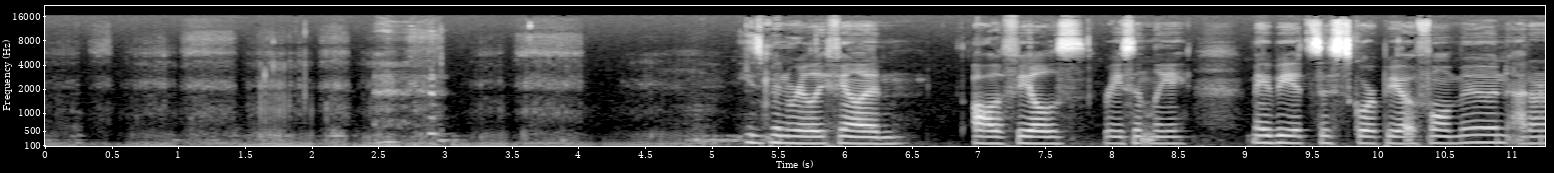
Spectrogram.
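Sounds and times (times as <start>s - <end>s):
cat purring loudly: 0.0s - 6.6s
speech: 5.3s - 11.2s.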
